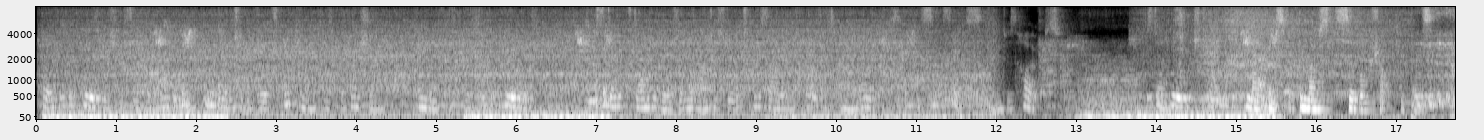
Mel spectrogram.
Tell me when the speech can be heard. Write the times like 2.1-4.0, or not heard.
0.0-12.9, 13.8-17.4.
